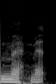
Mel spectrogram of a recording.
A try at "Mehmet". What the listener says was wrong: I don't think you pronounce the H like that. A lot of people think Turkish sounds like Arabic, and it doesn't at all.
